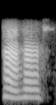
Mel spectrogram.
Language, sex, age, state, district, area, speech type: Kannada, female, 45-60, Karnataka, Udupi, rural, conversation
